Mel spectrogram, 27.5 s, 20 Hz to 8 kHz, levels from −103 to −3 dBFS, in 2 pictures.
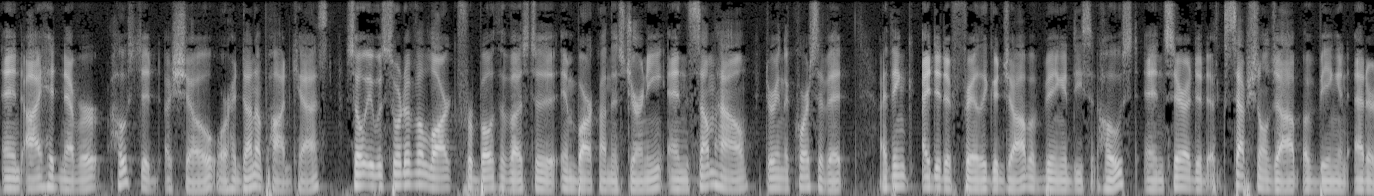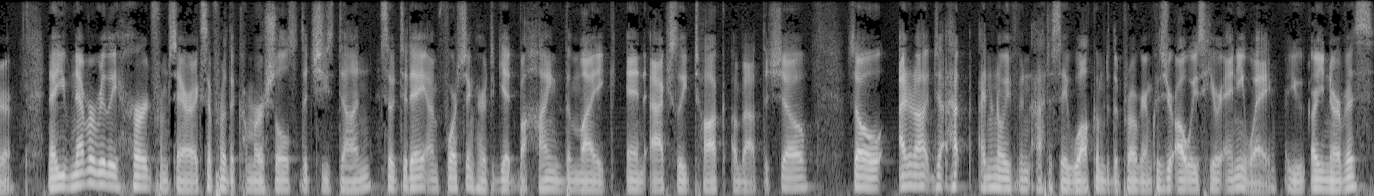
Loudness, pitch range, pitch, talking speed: -29 LUFS, 90-110 Hz, 95 Hz, 255 wpm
